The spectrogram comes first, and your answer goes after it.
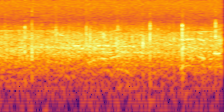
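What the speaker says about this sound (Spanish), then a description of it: "Quiero que aplaudan todos, todos, todos." An audience at a live concert applauds, a dense, steady wash of clapping with scattered sharper claps standing out throughout.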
